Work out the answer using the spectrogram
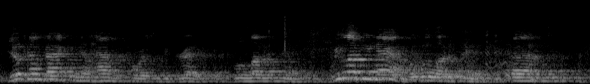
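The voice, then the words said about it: Southern US accent. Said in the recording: “I have this terrible one in Southern.”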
